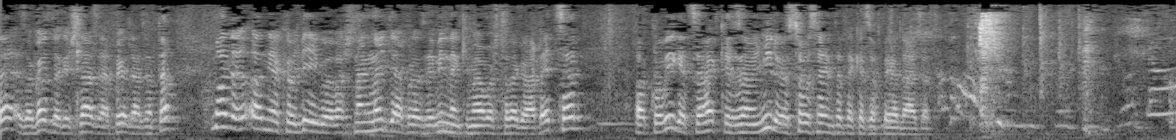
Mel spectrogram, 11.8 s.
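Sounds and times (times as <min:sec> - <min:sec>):
speech: 0:00.0 - 0:10.2
faint low voices murmuring: 0:09.1 - 0:11.7
person sneezing: 0:09.7 - 0:10.2.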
